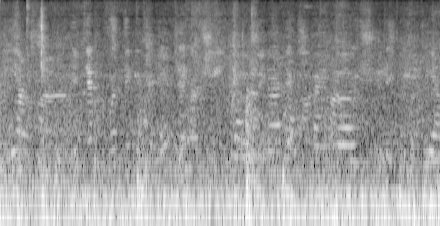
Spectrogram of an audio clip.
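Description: Steady low rumble of a moving passenger train, heard from inside the coach, with people talking over it.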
